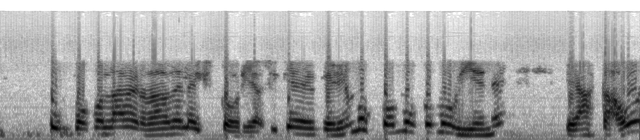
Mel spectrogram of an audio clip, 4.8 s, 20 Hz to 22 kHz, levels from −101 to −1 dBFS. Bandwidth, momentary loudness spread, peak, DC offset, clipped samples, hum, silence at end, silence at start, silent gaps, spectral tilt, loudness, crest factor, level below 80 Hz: 8.4 kHz; 4 LU; 0 dBFS; under 0.1%; under 0.1%; none; 0 s; 0 s; none; -7 dB/octave; -11 LUFS; 10 dB; -48 dBFS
